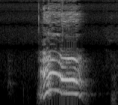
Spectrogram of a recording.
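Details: Redbone Coonhound howling at a visiting porcupine: a single loud, sustained harmonic howl lasting about three quarters of a second, steady then slightly falling, followed by a faint short sound.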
